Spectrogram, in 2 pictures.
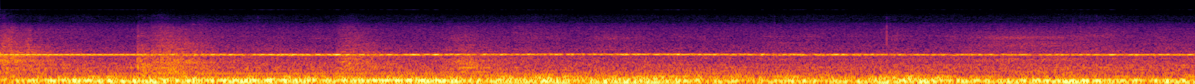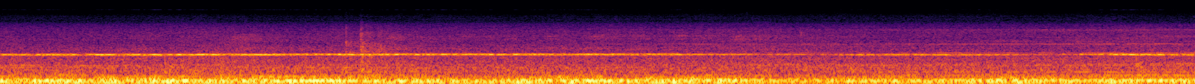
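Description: A deep electronic drone rumbles steadily through loudspeakers.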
